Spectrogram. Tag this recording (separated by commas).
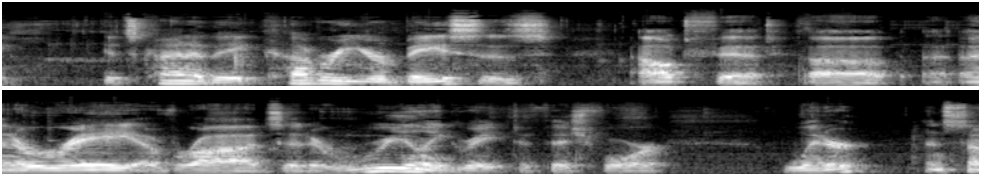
Speech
